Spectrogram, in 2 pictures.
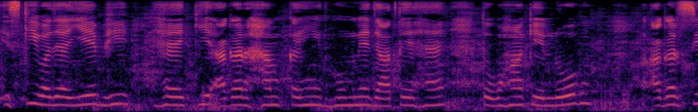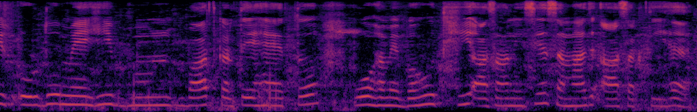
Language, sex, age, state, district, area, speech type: Urdu, female, 60+, Bihar, Khagaria, rural, spontaneous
